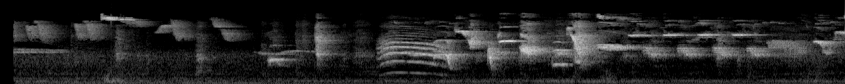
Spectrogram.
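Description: A yellow-legged thrush sings a fast, varied run of high whistles, chirps and scratchy squawks, the phrases changing nearly every second with hardly a pause.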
